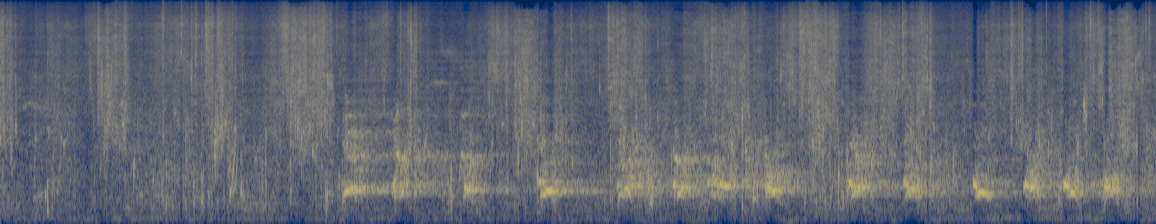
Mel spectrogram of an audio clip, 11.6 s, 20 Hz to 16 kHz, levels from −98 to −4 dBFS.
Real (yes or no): no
